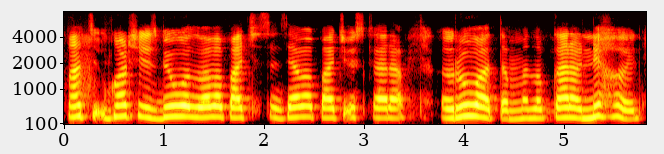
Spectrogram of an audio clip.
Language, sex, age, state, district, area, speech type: Kashmiri, female, 30-45, Jammu and Kashmir, Bandipora, rural, spontaneous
